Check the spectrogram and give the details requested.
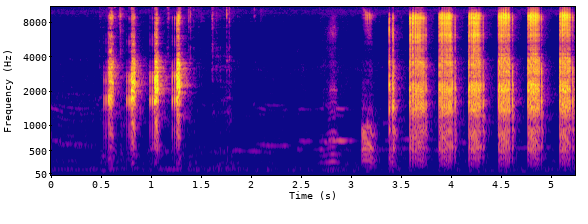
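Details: Starling singing to lure another bird: a few harsh broadband notes, a soft whistled phrase, then a steady run of loud rasping notes at about four per second.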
